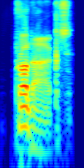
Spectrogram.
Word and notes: product: British English

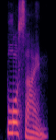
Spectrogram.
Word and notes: porcine: Indian

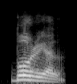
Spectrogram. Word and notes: boreal: Indian

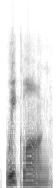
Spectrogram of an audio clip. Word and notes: weeklong: American English

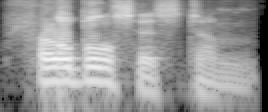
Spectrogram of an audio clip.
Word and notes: Froebel system: American English

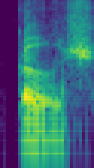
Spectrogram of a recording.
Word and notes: gauche: American English

